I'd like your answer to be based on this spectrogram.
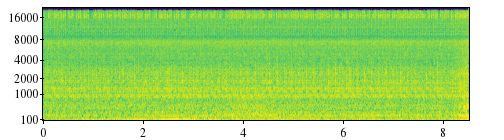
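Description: An engine in a 2001 car, just after an oil change, idles steadily with a faint rapid ticking that could be valve chatter, a continuous, even drone heard alone with no change in level.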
